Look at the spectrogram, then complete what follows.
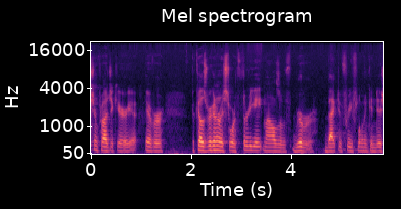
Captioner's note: none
